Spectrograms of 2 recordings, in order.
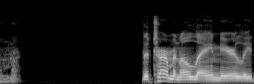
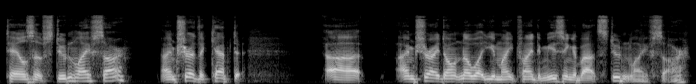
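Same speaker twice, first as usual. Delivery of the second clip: higher, stumbling cadet voice; flustered cadet; 6 semitones higher, 3 dB louder than usual. A narrator's reading. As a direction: caught off guard, scrambling for words.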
